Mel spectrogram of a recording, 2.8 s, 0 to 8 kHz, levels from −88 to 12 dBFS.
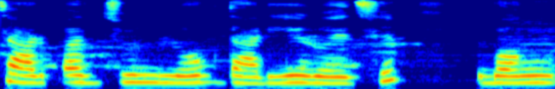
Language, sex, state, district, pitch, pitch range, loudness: Bengali, female, West Bengal, North 24 Parganas, 230 Hz, 225-240 Hz, -17 LUFS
